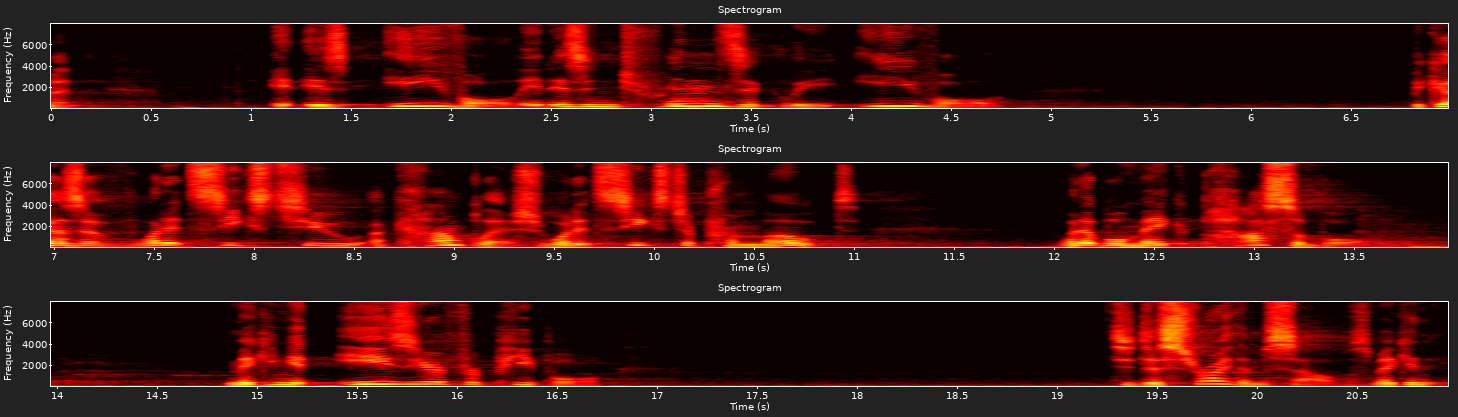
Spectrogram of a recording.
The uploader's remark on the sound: This homily on November 7, 2023 at Sacred Heart of Jesus Catholic Church in Wadsworth, OH.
